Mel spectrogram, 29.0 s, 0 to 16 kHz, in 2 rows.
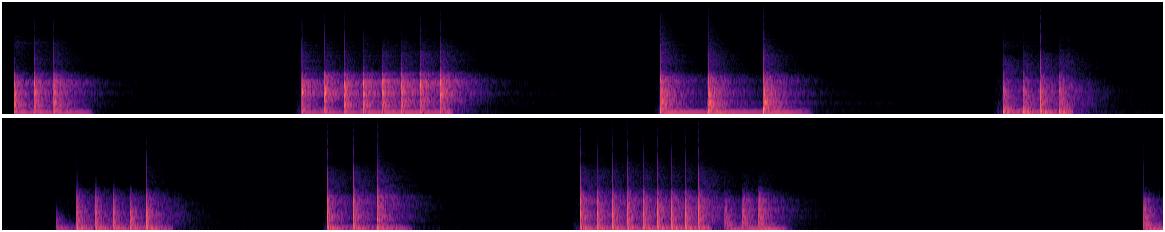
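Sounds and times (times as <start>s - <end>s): knocking on a door: 8.2s - 10.0s, 12.5s - 13.6s, 15.2s - 16.6s, 21.7s - 24.2s.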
